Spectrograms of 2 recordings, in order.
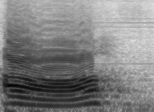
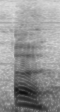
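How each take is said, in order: First: The word is said with its full vowel. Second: The word is reduced to a weak schwa. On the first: The speaker calls it wrong. "Not are" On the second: The speaker calls it right. "The other sounds are all uh"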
